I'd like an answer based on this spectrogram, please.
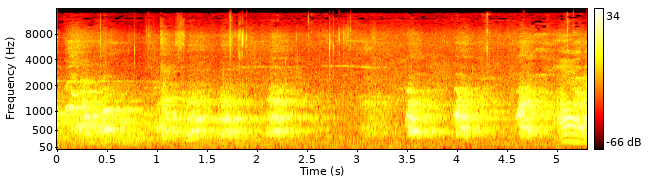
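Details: Dog giving a run of short, mid-pitched barks, softer and spaced at first, then three louder, sharper barks in quick succession near the end.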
